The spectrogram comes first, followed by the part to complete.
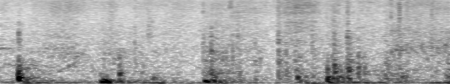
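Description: Footsteps of people climbing a narrow indoor staircase: several separate low thumps, about one every half second.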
